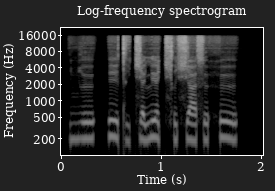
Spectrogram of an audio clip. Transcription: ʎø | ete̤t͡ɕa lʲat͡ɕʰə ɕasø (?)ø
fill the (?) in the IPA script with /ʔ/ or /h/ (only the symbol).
h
